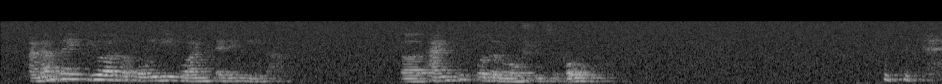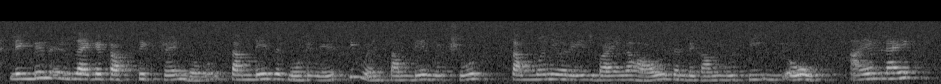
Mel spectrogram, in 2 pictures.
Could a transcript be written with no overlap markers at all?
Yes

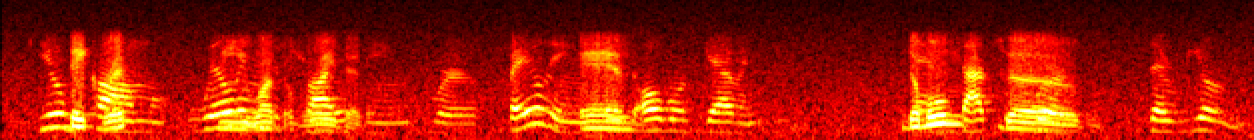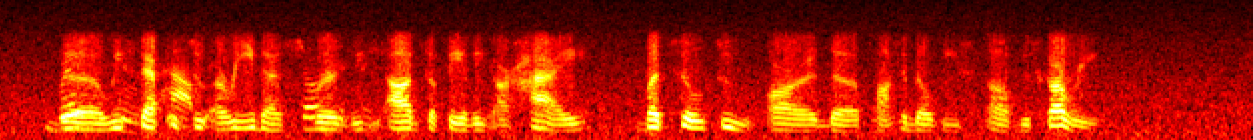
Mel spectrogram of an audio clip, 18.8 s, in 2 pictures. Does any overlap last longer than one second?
Yes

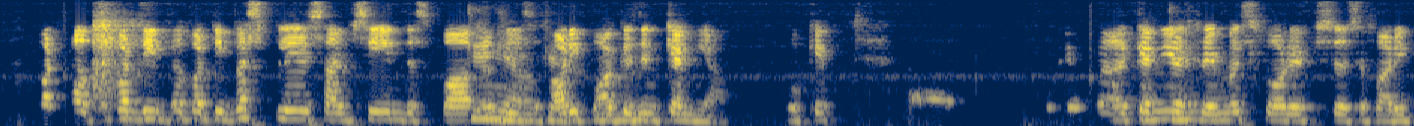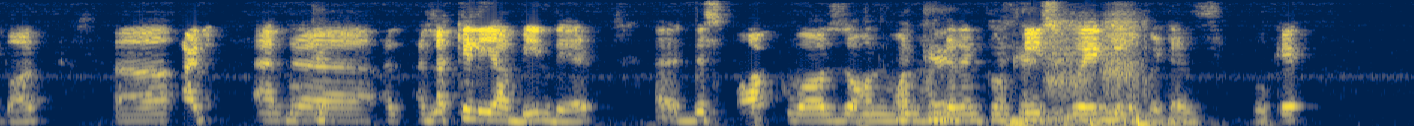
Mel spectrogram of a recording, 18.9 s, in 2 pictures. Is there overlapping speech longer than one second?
Yes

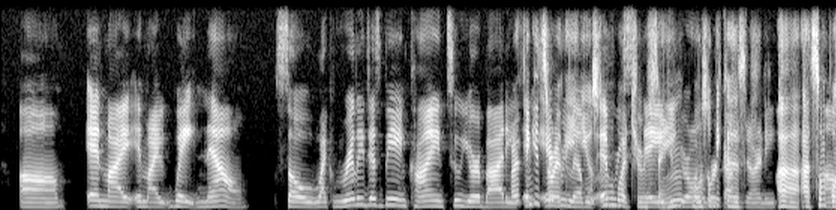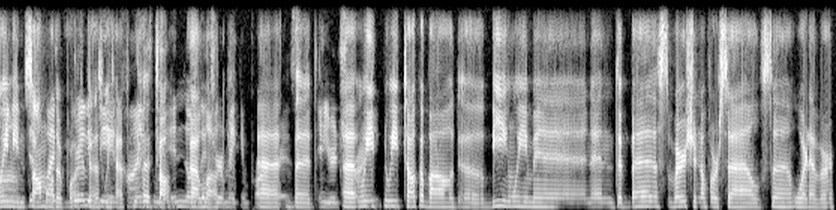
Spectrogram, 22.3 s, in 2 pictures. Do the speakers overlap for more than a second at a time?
Yes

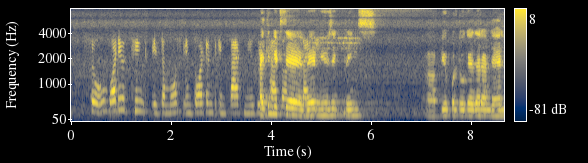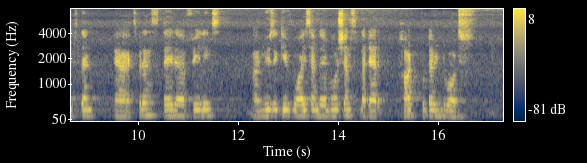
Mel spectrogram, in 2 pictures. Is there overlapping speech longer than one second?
Yes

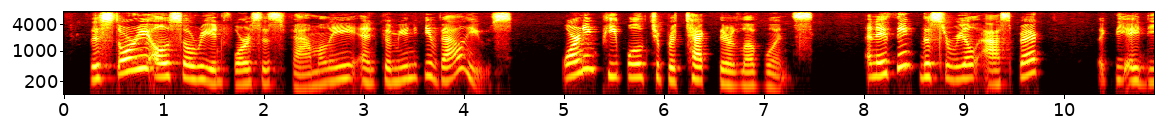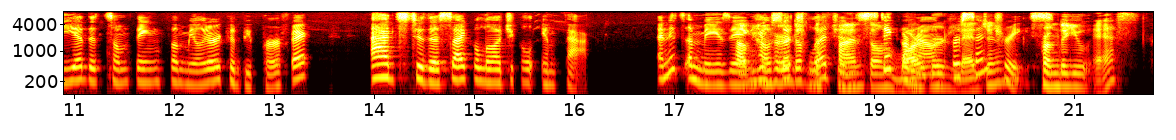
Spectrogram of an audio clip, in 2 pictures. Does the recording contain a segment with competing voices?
Yes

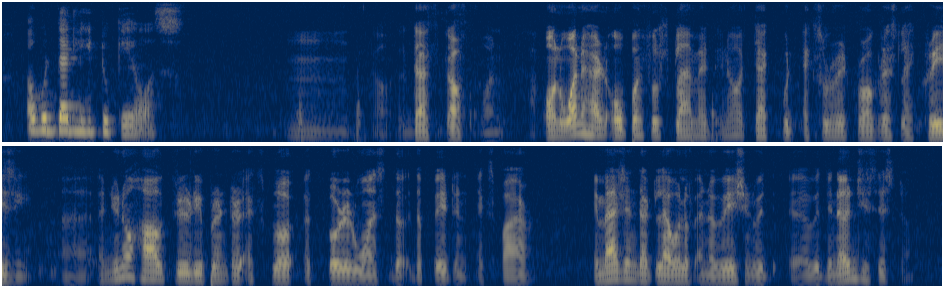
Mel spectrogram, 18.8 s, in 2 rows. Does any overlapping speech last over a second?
No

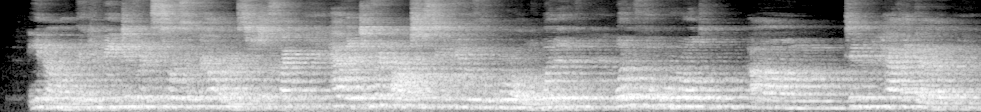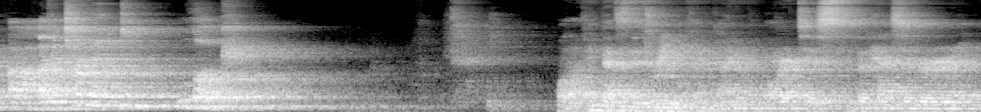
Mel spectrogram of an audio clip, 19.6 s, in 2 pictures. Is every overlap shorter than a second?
Yes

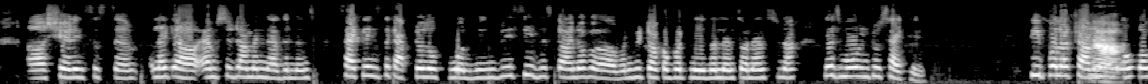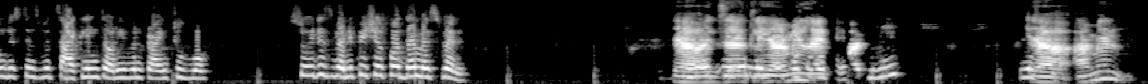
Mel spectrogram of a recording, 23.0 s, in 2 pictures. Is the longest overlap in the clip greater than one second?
Yes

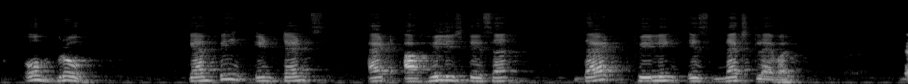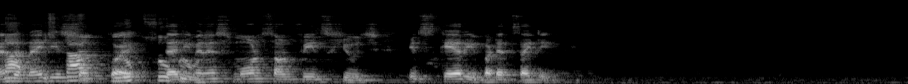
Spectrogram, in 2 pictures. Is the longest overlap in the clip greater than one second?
Yes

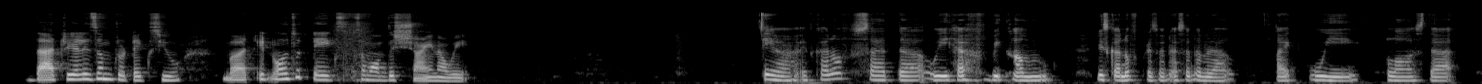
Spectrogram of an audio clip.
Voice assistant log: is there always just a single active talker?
Yes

